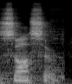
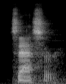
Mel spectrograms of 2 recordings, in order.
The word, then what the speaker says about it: Sasser: better hope that Houston's Market saucer Sasser Sasser I've said his name wrong the entire time you better hope he's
